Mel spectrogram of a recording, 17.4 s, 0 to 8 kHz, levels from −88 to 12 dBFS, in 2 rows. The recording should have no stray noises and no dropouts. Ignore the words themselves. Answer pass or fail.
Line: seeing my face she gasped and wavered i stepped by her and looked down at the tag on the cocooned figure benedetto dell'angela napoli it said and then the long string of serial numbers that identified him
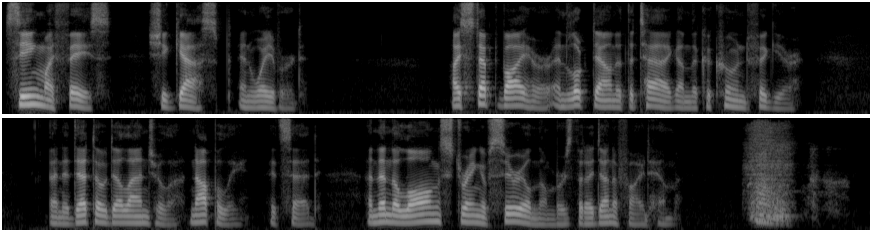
fail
